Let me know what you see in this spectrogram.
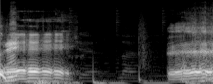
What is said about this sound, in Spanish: Sácale una cabra en la grabación.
